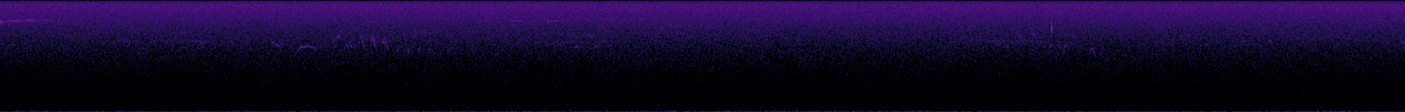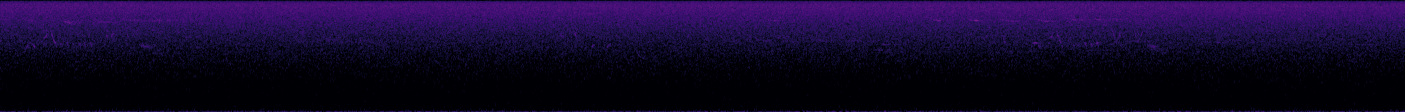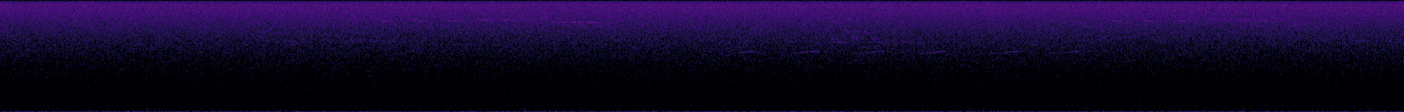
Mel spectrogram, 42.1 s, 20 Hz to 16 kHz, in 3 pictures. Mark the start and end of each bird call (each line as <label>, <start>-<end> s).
Golden-crowned Kinglet (Regulus satrapa), 0.0-1.2 s
Vesper Sparrow (Pooecetes gramineus), 1.6-16.7 s
Golden-crowned Kinglet (Regulus satrapa), 3.8-6.5 s
Golden-crowned Kinglet (Regulus satrapa), 13.9-16.2 s
Vesper Sparrow (Pooecetes gramineus), 22.4-26.4 s
Golden-crowned Kinglet (Regulus satrapa), 22.8-25.9 s
Golden-crowned Kinglet (Regulus satrapa), 31.0-35.5 s
Red-breasted Nuthatch (Sitta canadensis), 34.9-40.1 s
Golden-crowned Kinglet (Regulus satrapa), 38.2-42.1 s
